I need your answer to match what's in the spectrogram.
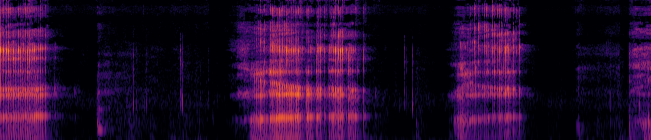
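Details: Woman's three loud, long, rumbling belches with quiet pauses between them after eating; burping.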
